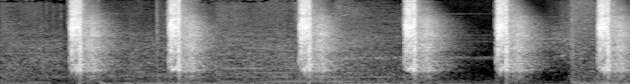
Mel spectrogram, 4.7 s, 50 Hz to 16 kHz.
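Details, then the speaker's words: Cheaper airsoft AEG with a micro-switch MOSFET, wired to Tamiya, run as a comparison to the Novritsch SSR4: six sharp snappy shots at an uneven trigger pace, clean cycling and no grinding, a healthy gearbox. "So even so, it's a pretty snappy gun."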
